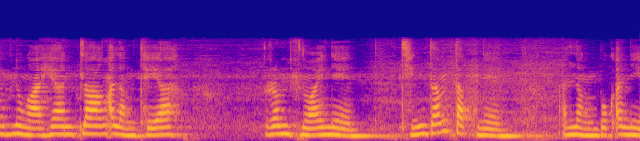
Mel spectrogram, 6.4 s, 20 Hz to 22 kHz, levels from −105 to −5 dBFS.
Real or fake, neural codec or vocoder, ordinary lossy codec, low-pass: real; none; none; 7.2 kHz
